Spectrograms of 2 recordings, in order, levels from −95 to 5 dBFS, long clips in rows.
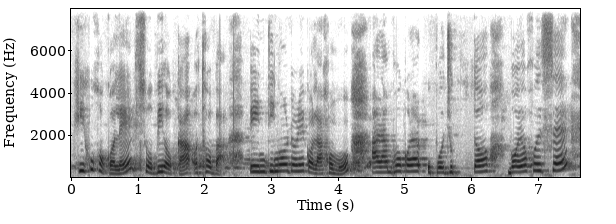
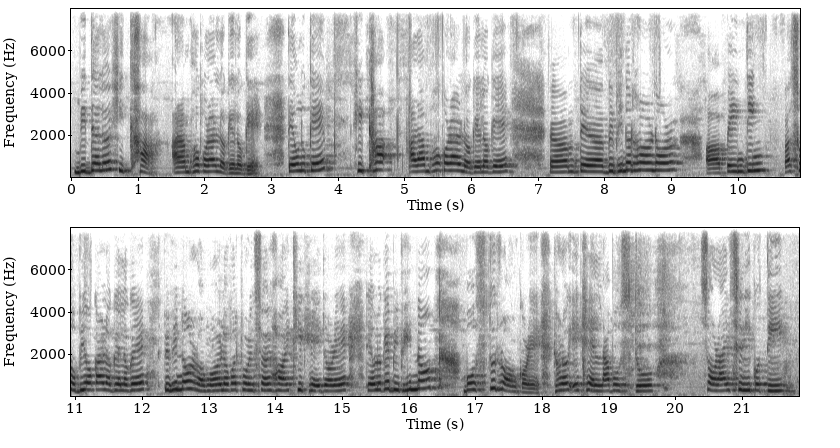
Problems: constant background noise, echo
